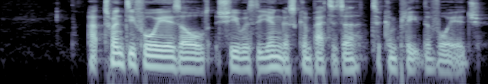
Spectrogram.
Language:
English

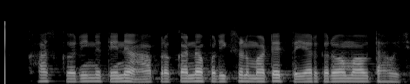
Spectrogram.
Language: Gujarati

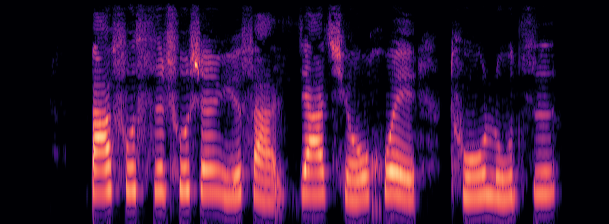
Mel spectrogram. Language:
Chinese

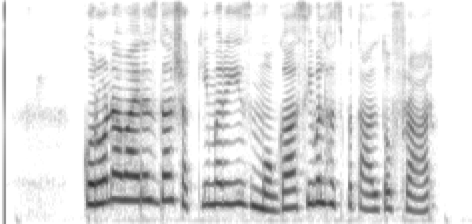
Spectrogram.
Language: Punjabi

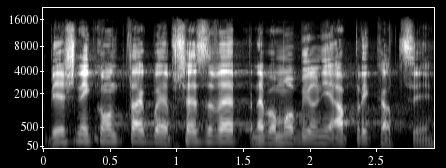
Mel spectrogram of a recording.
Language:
Czech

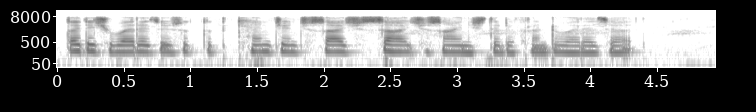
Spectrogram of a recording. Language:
Kashmiri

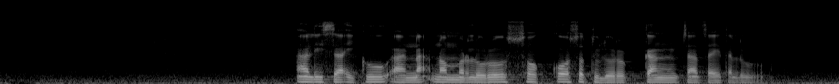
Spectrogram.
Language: Javanese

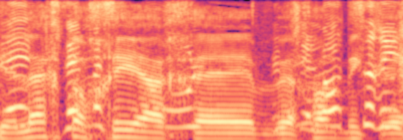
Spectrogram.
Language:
Hebrew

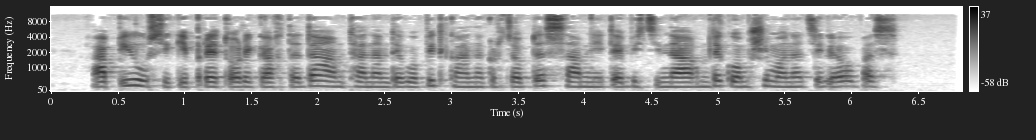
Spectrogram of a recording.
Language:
Georgian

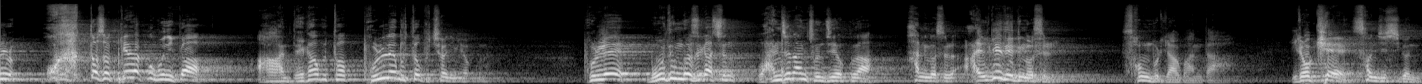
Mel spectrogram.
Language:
Korean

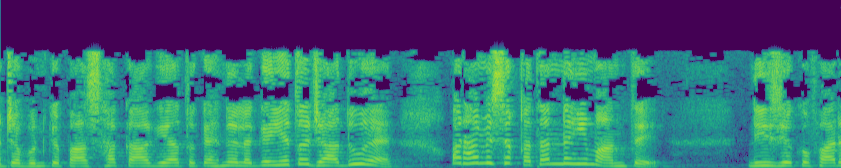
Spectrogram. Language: Urdu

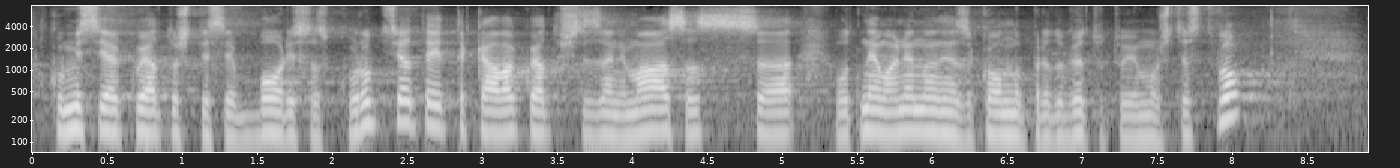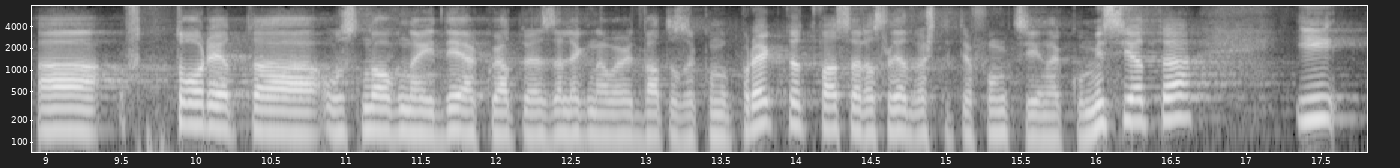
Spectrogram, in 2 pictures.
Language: Bulgarian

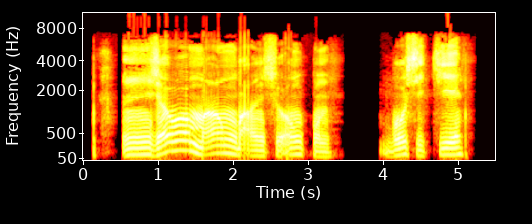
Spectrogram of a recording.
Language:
Bamun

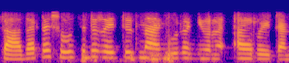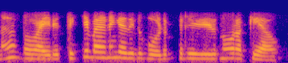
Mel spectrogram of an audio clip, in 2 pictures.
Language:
Malayalam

